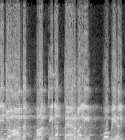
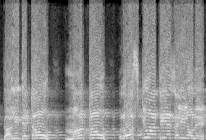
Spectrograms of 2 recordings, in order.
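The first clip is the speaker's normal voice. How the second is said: building angry shout; 8 semitones higher than usual. Acted. Chaudhry berates the pious woman.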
